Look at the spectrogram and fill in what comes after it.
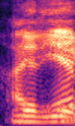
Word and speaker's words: milieu: Milieu. – M-I-L-I-E-U.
